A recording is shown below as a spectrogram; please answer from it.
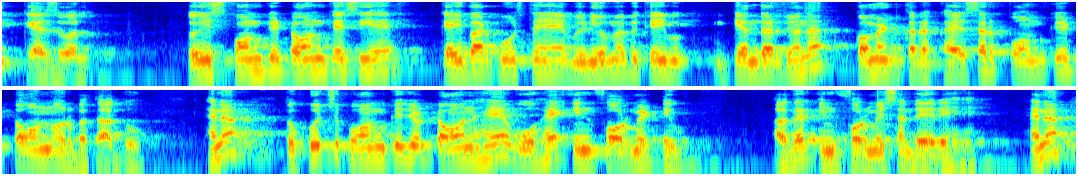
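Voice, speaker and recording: A man with a fairly high voice and an Indian accent teaches an exam revision lesson. He asks a question, answers it himself, and reads each English line slowly before he explains it.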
